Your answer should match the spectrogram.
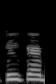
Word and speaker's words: Bucher: Sierra Bucher, B-U-C-H-E-R, Butcher without the T.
